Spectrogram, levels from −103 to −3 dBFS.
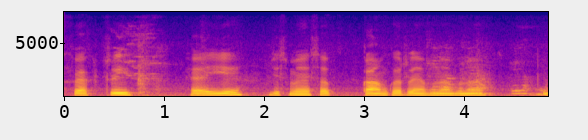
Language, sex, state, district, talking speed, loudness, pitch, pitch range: Hindi, male, Uttar Pradesh, Hamirpur, 125 wpm, -15 LUFS, 135 Hz, 130-150 Hz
